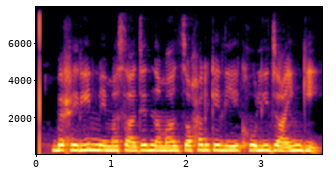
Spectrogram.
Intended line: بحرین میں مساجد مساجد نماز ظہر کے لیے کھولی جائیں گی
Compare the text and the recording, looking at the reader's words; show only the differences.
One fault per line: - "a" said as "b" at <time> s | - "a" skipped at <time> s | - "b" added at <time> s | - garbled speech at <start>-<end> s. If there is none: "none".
- "مساجد" skipped at 1.5 s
